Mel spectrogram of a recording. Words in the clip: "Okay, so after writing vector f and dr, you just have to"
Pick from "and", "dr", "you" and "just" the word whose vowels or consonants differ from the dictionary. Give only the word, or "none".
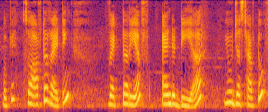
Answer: dr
